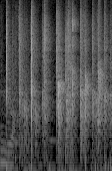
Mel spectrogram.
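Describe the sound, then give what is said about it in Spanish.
Sparse clapping from a small quiz show audience, a steady run of separate, distinct claps at an even pace, with a voice heard briefly at the start. “Un poquito más de aplauso, que aquí nunca acierta nadie.”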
